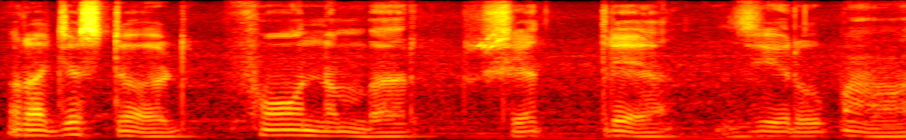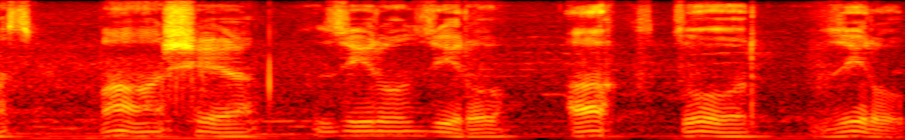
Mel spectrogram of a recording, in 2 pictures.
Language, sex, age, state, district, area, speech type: Kashmiri, male, 30-45, Jammu and Kashmir, Bandipora, rural, read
